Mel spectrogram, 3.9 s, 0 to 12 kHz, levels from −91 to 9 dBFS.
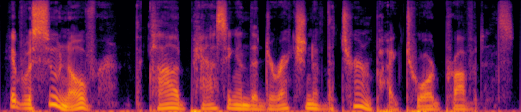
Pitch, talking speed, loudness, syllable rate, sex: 115 Hz, 230 wpm, -19 LUFS, 6.8 syllables/s, male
